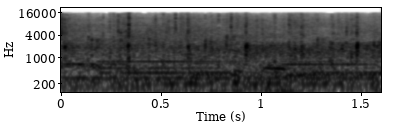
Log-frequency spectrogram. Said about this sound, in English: Wow, that was a terrible clap at the end. Did we put y'all to sleep or what in the world was the deal with that?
